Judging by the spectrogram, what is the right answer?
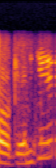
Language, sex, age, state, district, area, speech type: Malayalam, male, 30-45, Kerala, Alappuzha, rural, conversation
